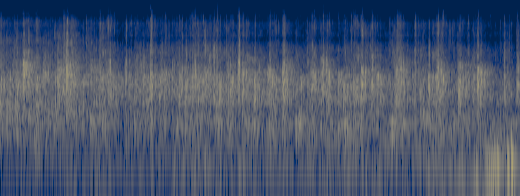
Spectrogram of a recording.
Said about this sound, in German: Und ich würde sagen, großen Applaus und viel Spaß mit dem Vortrag.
